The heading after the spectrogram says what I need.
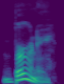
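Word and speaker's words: Boerne: That town is Bourne, pronounced Bernie, and it is quietly becoming one of the most sophisticated, well-equipped, and genuinely beautiful retirement destinations in the entire state of Texas.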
